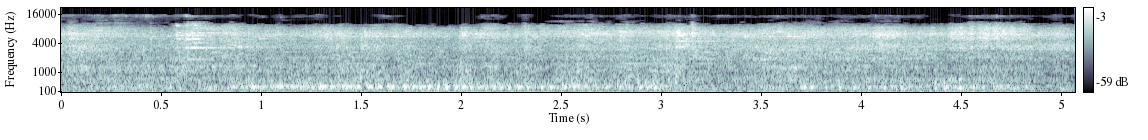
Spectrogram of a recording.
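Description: Open-top coal cars of a freight train rolling slowly past on jointed track: a steady rumble of wheels on rail that swells a little in the middle.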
